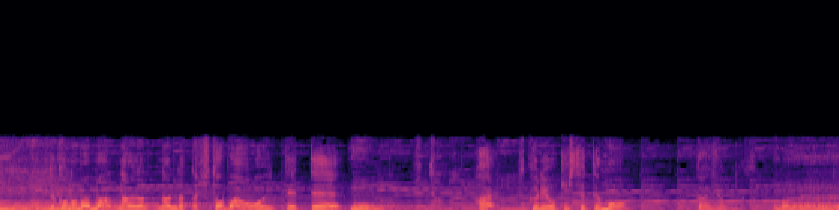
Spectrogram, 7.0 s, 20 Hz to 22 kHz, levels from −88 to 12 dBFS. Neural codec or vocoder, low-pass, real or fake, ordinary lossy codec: none; none; real; none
